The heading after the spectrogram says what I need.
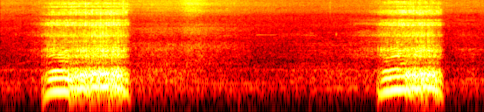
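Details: Person snoring loudly enough to keep someone awake, likened to a train: two loud, buzzing snores about four seconds apart with quiet breathing between.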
